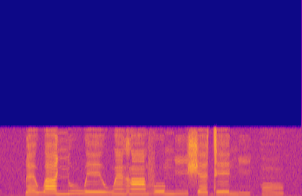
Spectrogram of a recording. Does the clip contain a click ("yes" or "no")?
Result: no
